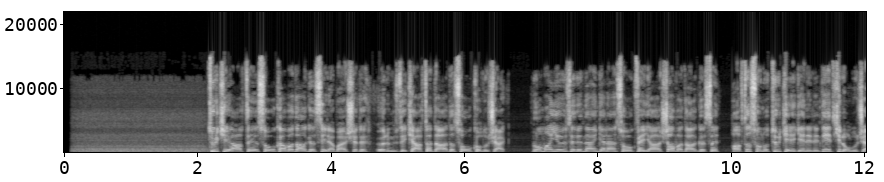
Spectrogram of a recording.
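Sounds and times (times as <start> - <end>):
wind: 0.1 - 12.0.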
